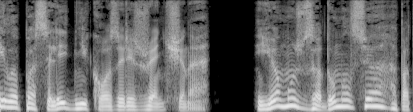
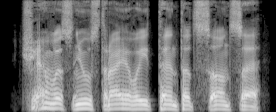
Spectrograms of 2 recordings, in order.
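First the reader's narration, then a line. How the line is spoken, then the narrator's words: Grumbling woodcutter. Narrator (Russian): проворчал дровосек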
